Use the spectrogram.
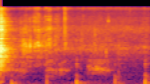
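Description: A small amount of fried bottle gourd is stirred in a pan, with a spoon tapping and scraping the metal in a loose, regular rhythm over faint sizzling.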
